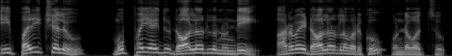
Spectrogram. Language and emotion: Telugu, neutral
